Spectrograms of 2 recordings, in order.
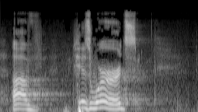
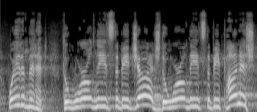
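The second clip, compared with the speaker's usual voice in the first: higher-pitched pleading, without real tears; mock distraught protest; 6 semitones higher than usual. John protests that the world must be judged, mildly acted distress. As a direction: act out John losing it, pitched up. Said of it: "He just starts crying because John says".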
